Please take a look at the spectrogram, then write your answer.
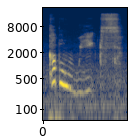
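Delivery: slow, whispered disbelief; incredulous whisper. Real, not acted. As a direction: breathe the question out in disbelief. Incredulous about the story.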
